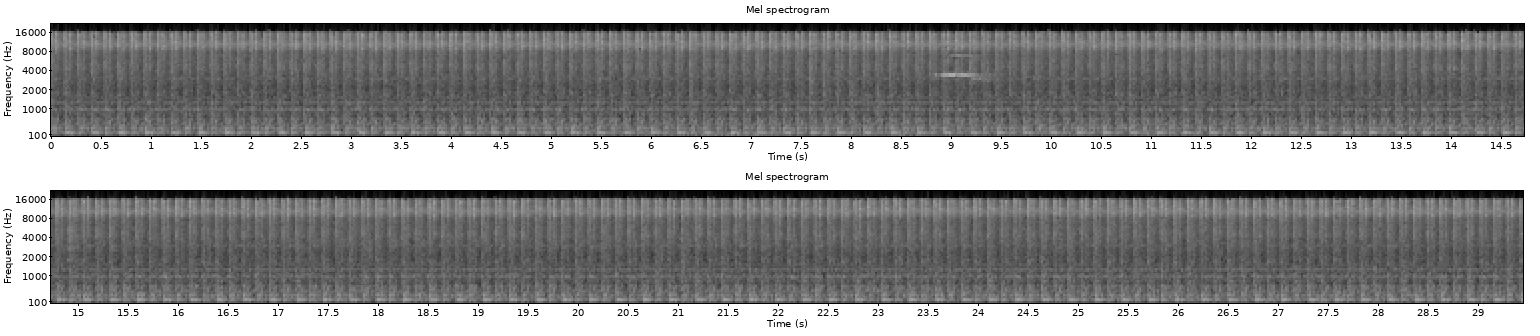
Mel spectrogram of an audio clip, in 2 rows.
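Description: CNY E900 computerized embroidery machine stitching a design on a test run, its needle working in a rapid, even rhythm over a steady motor hum.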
